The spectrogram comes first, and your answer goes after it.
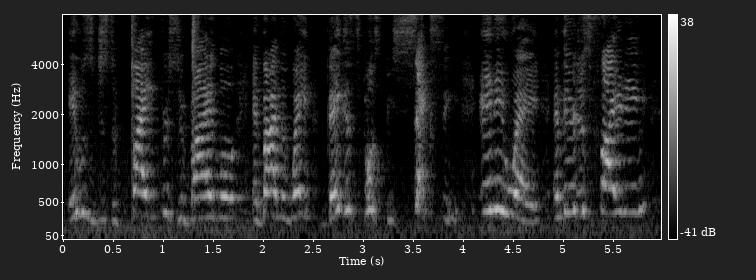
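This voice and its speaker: A woman's voice: brisk, a bit bright. A woman co-hosting a film chat, talking casually in emphatic, slangy, opinionated fan style. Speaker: co-host reviewing films. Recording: distant mic, faint noise and rumble.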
